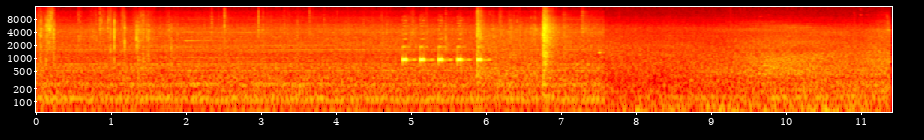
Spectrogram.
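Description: Steady low hum of a convenience store interior. About five seconds in, a cash register beeps five times in quick succession as its keys are pressed, followed by a single click. Later the sound changes to a low outdoor rumble.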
